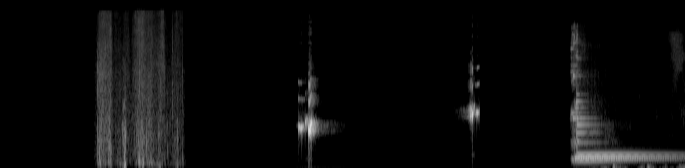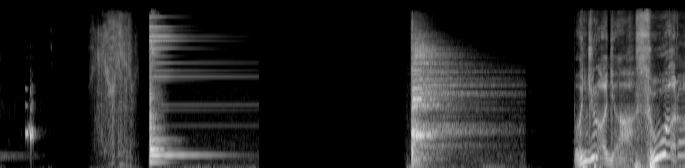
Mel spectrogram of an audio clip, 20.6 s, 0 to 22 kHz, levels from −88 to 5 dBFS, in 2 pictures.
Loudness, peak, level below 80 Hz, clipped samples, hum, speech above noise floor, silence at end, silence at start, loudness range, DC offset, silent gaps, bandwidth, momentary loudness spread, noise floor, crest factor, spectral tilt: -18 LUFS; 0 dBFS; -36 dBFS; under 0.1%; none; 73 dB; 0 s; 1.85 s; 14 LU; under 0.1%; 2.82-4.28 s, 5.50-6.66 s, 7.28-8.24 s, 11.14-11.57 s, 14.20-16.32 s; 17 kHz; 25 LU; -89 dBFS; 24 dB; -4.5 dB/octave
